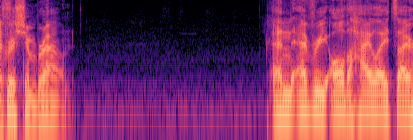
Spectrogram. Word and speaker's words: Braun: So what do you think about Braun? Are you saying Brown or Braun? – I believe it's Brown. It's spelled like Braun, I agree.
